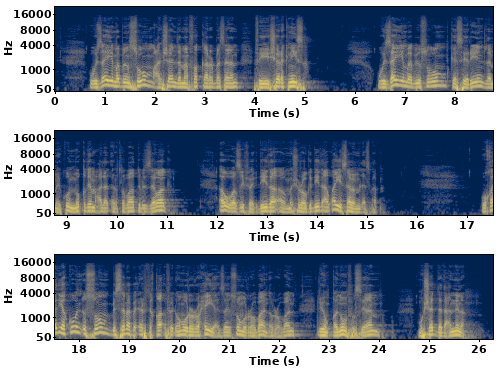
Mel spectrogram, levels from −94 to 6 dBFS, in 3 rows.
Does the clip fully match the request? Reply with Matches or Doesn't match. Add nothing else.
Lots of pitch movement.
Doesn't match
